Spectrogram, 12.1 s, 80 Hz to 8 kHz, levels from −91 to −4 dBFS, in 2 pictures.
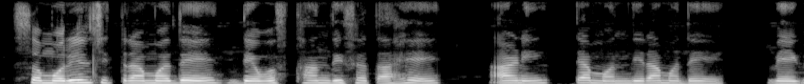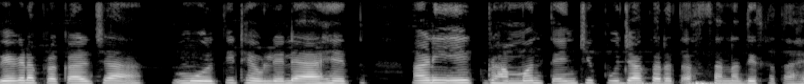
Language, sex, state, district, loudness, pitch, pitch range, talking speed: Marathi, female, Maharashtra, Aurangabad, -24 LUFS, 220 Hz, 210-230 Hz, 110 wpm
